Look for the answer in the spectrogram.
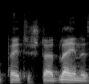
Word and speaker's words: Stadlen: Your father, Edmund Wolfe, I knew him as Mundy, was best friends with my grandfather, Peter Stadlen, or Peter Stadlen, as his name would have been pronounced in Austria, where they were both from.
